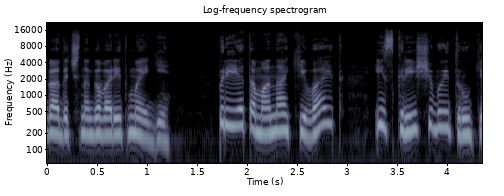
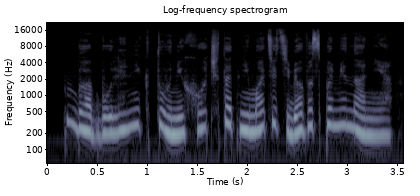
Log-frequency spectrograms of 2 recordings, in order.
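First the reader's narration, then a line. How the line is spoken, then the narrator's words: Gentle granddaughter. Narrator (Russian): мягко замечает внучка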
